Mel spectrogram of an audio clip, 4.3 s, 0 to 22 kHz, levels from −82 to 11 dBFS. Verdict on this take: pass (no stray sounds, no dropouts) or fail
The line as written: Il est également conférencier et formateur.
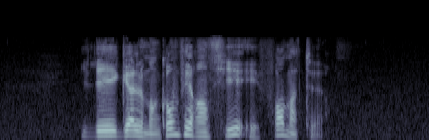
pass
